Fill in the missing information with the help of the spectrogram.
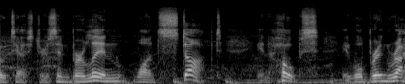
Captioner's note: crowd noise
